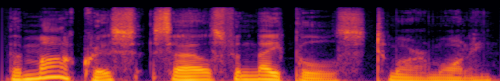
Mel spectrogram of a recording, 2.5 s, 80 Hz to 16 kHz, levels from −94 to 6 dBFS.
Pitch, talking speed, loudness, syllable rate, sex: 120 Hz, 190 wpm, -16 LUFS, 5.2 syllables/s, male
